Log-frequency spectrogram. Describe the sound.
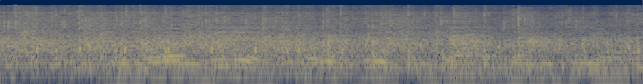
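A group claps steadily for about three seconds, a dense, even patter of many hands at a constant loudness, with faint voices mixed underneath.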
